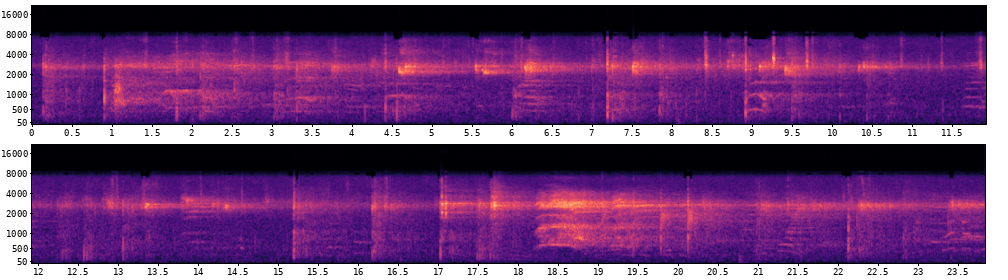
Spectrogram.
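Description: Young women call out and cheer in an echoing hall.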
